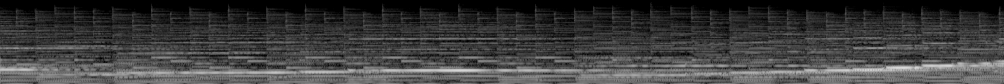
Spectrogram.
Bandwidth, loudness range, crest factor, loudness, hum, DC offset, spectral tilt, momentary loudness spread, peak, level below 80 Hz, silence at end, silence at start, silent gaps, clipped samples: 16.5 kHz; 6 LU; 14 dB; -21 LUFS; none; under 0.1%; -4 dB/octave; 13 LU; -6 dBFS; -60 dBFS; 0 s; 0 s; none; under 0.1%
